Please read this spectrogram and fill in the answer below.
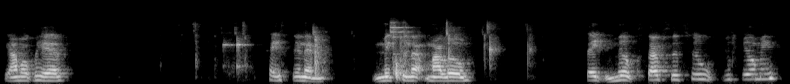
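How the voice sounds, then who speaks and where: Panamanian lady cooking and chatting live, slangy, gets loud and squeaky when hyped, muffled sound. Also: measured pace, long pauses, a little hiss or hum. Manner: lively, chatty, slangy, swings high when excited. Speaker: vlogger. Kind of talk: casual live-stream chat while cooking. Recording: dull lo-fi audio.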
